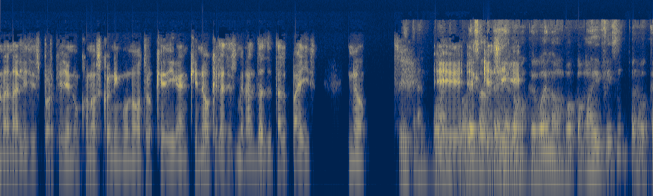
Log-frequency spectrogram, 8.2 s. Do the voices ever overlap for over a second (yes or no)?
yes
